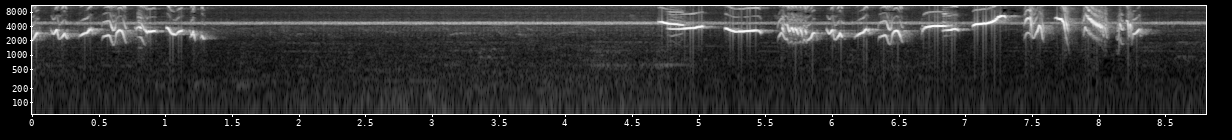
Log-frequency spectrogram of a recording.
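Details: Morning song of an oriental magpie-robin, sung in a heated, energetic style: a burst of varied whistles and chattering notes, a pause filled only by a constant high whine, then a long rich run of rising and falling whistles and buzzy trills.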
